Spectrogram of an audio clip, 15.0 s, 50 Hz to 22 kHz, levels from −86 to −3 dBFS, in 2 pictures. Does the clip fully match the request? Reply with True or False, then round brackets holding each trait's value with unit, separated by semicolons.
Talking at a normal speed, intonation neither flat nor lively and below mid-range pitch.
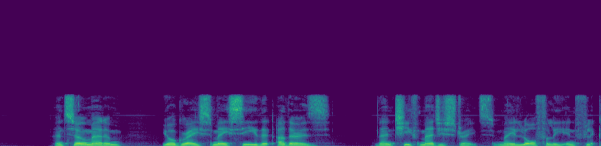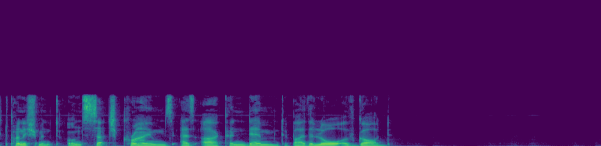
False (110 wpm; 3.3 semitones; 130 Hz)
